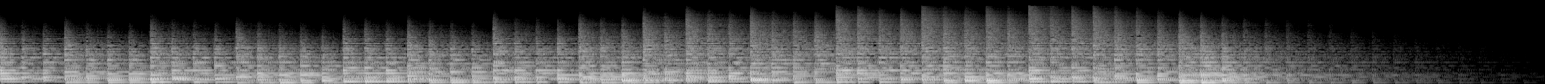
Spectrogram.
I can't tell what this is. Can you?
This one is another Bounce one, Made from the piano and some Windows Programs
